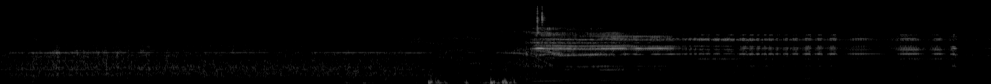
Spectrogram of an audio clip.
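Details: MSI GE60 laptop used three years: after a quiet stretch the failing cooling fan kicks in with a rough, rattling buzz over a low steady hum; the fan was later replaced.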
